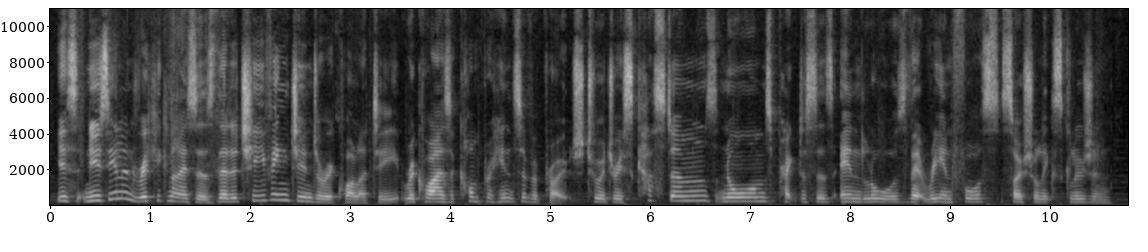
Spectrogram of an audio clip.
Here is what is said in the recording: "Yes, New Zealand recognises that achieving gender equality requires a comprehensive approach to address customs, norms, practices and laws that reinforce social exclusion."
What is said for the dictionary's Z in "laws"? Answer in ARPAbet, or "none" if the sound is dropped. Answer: Z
